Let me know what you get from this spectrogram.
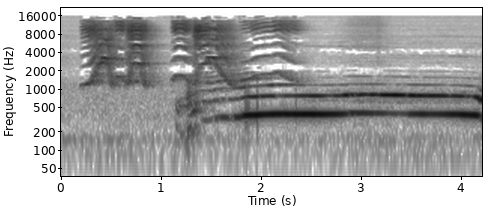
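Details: A female Alaskan Malamute plays with her favourite squeaky toy, her "baby". Shrill squeaky-toy squeals set off a long, steady, mid-pitched howl held for over two seconds, her voice sounding a little hoarse.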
